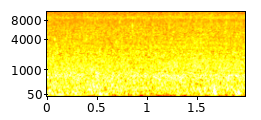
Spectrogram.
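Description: River water rushing near a waterfall beneath a bridge in Japan, a steady, dense wash of flowing noise with no breaks and no voices.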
